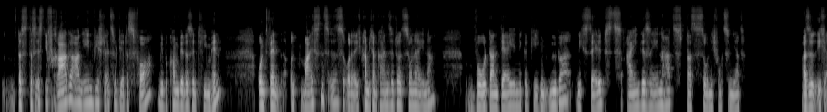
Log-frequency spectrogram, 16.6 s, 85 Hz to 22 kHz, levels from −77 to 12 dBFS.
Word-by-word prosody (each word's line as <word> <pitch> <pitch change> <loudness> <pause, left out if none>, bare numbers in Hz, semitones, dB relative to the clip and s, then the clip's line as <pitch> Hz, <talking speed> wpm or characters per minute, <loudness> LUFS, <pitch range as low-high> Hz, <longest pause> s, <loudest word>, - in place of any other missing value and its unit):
Hm, - - -18
das - - +1
das - - -2
ist - - -4
die - - -2
Frage 125 +9 +7
an 130 - +2
ihn: 135 +1 -1
„Wie 140 - -2
stellst - - -6
du - - -3
dir 120 -2 -4
das - - -5
vor? 180 - 0
Wie 125 -4 -1
bekommen 120 +1 -1
wir 125 -1 +4
das 120 +1 -1
im 115 -3 0
Team 105 -2 -2
hin?“ 200 - +1 0.7
Und 125 -1 +4
wenn 120 -2 +4
und 120 0 -5
meistens 125 +7 +1
ist 135 - -5
es 135 - -4
oder 110 - -1
ich 115 0 -4
kann 130 - +2
mich 120 +1 -1
an 120 - +1
keine 120 +1 -3
Situation 125 0 -1
erinnern, 120 +7 -3 0.6
wo 110 +1 +3
dann 110 -2 +3
Derjenige 115 +1 0
gegenüber 120 +8 -1
nicht 115 +1 -6
selbst 125 +4 -1
eingesehen 115 +1 0
hat, 125 0 -6
dass 110 -1 -3
es - - -9
so 115 -2 -1
nicht 110 0 -4
funktioniert. 110 0 -6 1.1
Also, 110 +1 +5
ich 120 - -2
äh, - - -9
120 Hz, 185 wpm, -27 LUFS, 110-125 Hz, 1.1 s, Frage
